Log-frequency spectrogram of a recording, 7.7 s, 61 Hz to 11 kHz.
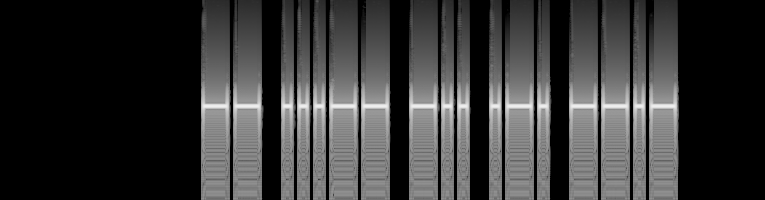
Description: Morse code, heard as a keyed tone, about 15 wpm, 700 Hz. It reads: M3DRQ
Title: DXCC-100 Call Signs - 5 Characters - Repeated 2x - 15wpm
